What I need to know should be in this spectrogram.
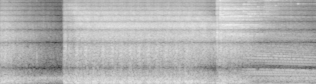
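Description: A monster collapses and dissolves with a deep rumbling whoosh.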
